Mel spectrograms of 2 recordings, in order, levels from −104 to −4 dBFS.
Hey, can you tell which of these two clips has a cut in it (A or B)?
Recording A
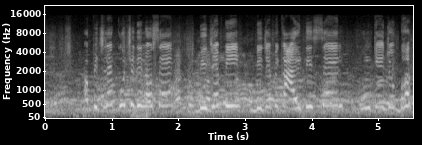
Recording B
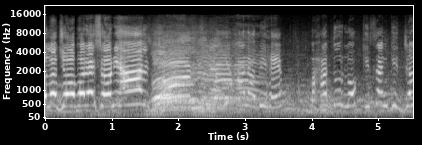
B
